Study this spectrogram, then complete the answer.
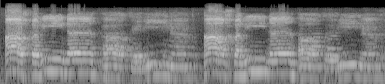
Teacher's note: را جب مکسور ہوتا ہے تو ترقیق کے ساتھ پڑھا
